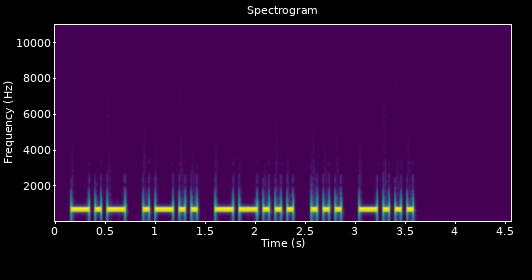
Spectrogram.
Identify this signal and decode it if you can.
Morse code, heard as a keyed tone, about 20 wpm, 700 Hz. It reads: KL7SB
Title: Call Signs Repeated 2x - 20wpm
